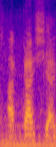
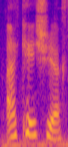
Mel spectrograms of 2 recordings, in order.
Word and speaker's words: Acacia: You know that tree called acacia? Yeah, acacia.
